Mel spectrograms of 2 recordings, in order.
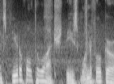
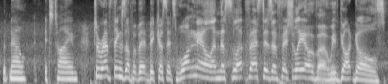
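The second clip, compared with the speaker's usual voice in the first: hyped-up, higher, slowing into the goal news; dramatic upswing; 8 semitones higher than usual. Acted. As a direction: rev up the commentary. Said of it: "that dramatic upswing that you provided".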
